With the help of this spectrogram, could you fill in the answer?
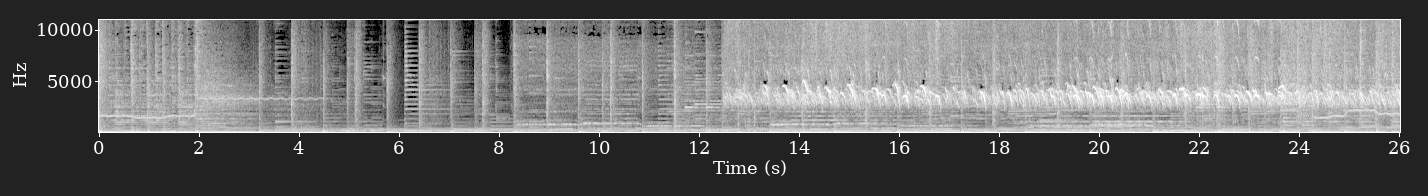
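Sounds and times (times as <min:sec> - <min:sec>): background music: 0:00.0 - 0:26.0
chicks peeping: 0:12.4 - 0:26.0.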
